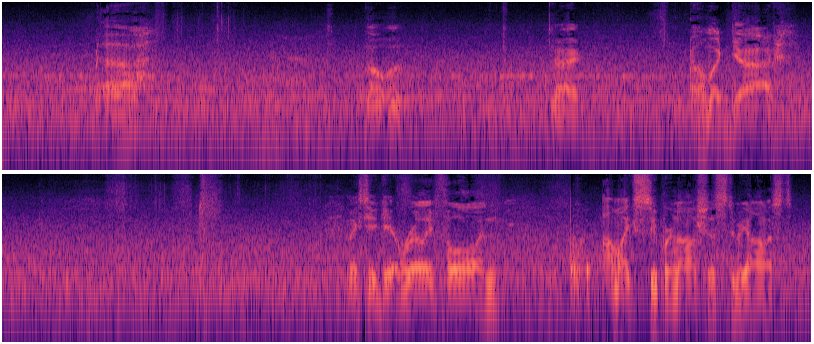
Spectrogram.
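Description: A young man speaks casually and close by.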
